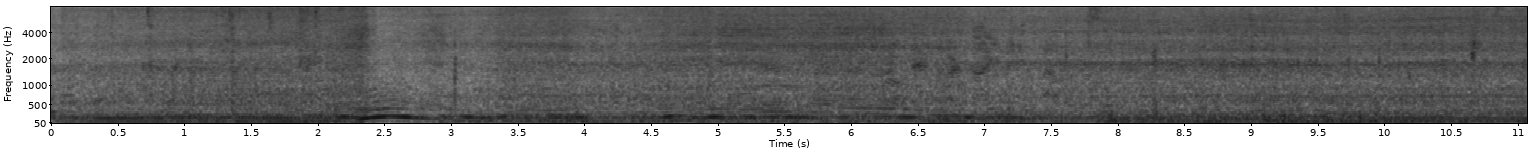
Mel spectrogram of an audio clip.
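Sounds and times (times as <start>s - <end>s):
sports car engine idling: 5.4s - 11.0s.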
